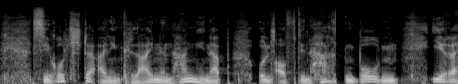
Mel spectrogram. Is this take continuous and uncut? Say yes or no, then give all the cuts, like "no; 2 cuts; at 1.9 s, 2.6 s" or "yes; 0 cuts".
no; 1 cut; at 2.7 s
